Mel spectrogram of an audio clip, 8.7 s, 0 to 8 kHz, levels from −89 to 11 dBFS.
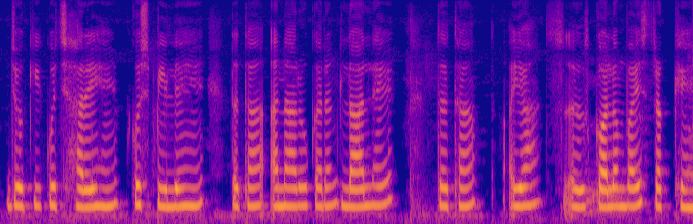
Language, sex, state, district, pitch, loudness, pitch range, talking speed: Hindi, female, Uttar Pradesh, Lucknow, 245 Hz, -19 LUFS, 240-255 Hz, 140 wpm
